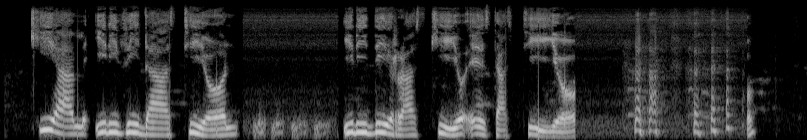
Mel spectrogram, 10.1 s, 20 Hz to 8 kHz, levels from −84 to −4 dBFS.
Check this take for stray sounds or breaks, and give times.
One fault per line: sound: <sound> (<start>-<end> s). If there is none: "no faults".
sound: laugh (3.2-4.1 s)
sound: laugh (7.8-9.3 s)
